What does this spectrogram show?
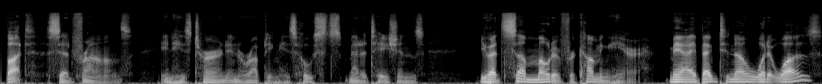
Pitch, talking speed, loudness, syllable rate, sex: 100 Hz, 180 wpm, -22 LUFS, 4.9 syllables/s, male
